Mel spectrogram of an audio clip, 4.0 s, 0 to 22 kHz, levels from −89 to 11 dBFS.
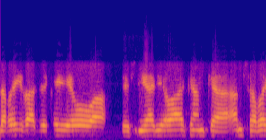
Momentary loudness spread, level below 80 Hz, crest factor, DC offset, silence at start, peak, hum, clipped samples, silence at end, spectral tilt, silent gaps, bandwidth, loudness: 6 LU; -70 dBFS; 14 dB; under 0.1%; 0 s; -2 dBFS; none; under 0.1%; 0 s; -7.5 dB/octave; none; 4.8 kHz; -17 LUFS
